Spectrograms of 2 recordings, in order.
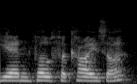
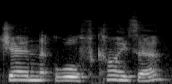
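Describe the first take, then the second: First: The surname is said a non-English way. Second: The surname is said the English way. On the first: "I don't know if it should be anglicised" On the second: "if I was to anglicise this"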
